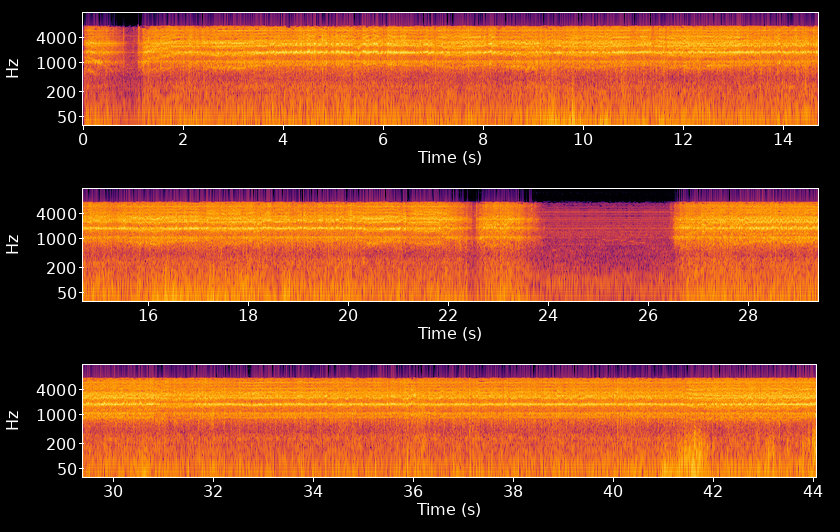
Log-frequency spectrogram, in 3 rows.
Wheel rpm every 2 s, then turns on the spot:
60, 200, 230, 230, 220, 220, 220, 230, 220, 230, 220, 80, 0, 80, 190, 200, 230, 240, 230, 230, 230, 210.
none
